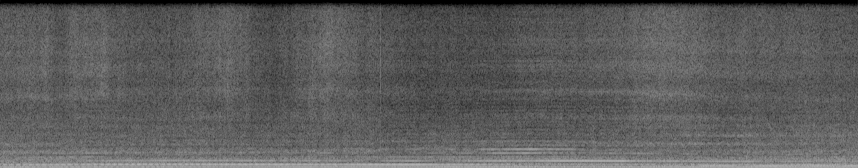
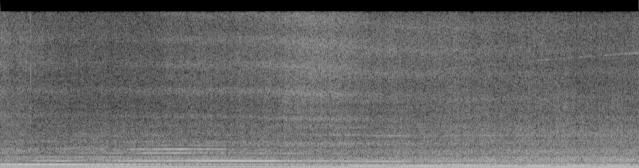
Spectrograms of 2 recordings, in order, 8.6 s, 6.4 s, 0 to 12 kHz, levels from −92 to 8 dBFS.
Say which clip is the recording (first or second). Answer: second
